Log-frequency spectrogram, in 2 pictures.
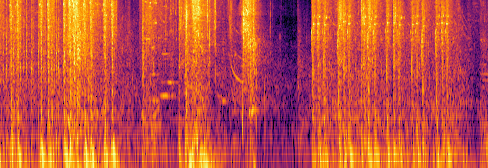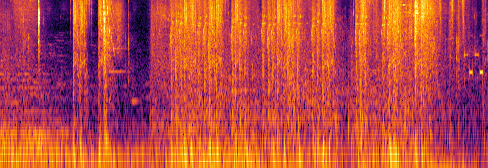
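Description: Rapid gunfire bursts out in repeated volleys.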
